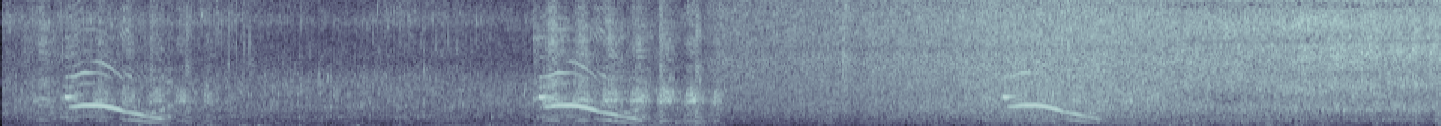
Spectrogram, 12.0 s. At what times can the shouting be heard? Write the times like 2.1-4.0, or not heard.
0.5-1.4, 4.5-5.4, 8.3-9.2.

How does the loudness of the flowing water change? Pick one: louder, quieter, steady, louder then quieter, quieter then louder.
louder.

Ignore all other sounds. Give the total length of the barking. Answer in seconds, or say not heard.
not heard.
